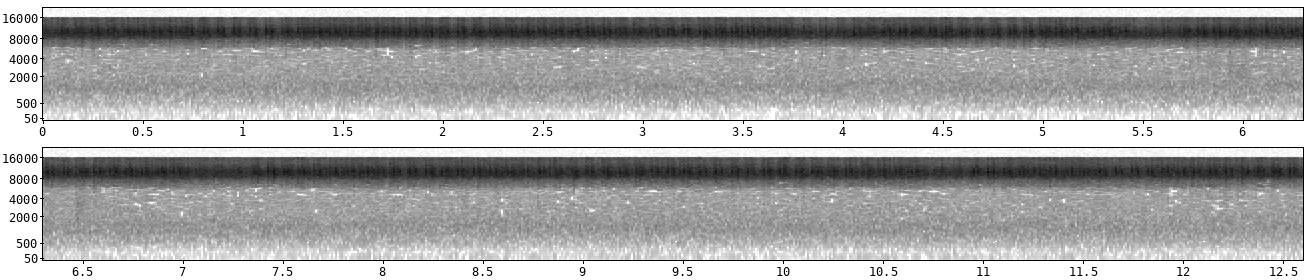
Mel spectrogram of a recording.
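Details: Male crickets chirp by rubbing wing against toothed wing vein. Here they form a sustained, piercing high trill, even and continuous for the full length, with only slight swells in loudness and quiet hiss below.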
